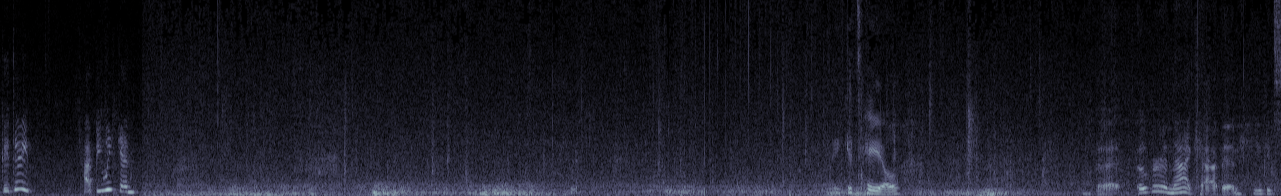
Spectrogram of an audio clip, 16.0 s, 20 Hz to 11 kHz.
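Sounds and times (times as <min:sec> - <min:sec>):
rain and hail on wooden deck: 0:00.0 - 0:16.0
low rumbling: 0:01.8 - 0:14.8.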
